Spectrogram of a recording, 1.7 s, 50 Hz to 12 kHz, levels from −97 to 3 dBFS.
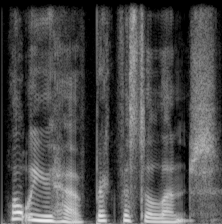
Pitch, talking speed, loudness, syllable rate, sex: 230 Hz, 215 wpm, -15 LUFS, 5.4 syllables/s, female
